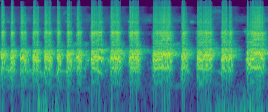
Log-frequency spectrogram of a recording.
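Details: Wild red junglefowl hen calling, used as a decoy to lure birds in: a rapid run of short, harsh, clucking notes, about a dozen in quick succession, loud and close, with brief gaps between bursts.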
